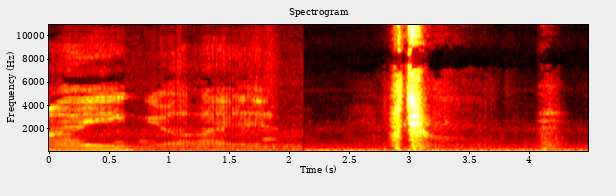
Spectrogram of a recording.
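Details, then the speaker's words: A single sharp, explosive sneeze after a brief intake, during a lash-appointment prank, with talk and faint music around it: sneezing. "I'm so sorry, babe. I just sprayed snot on you."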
